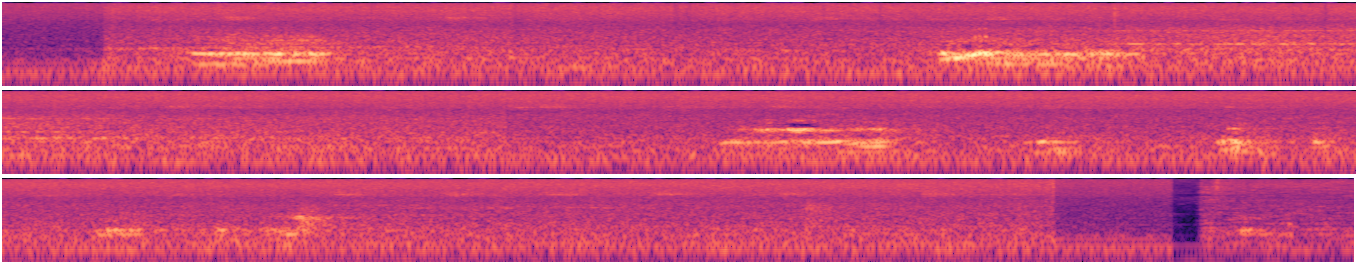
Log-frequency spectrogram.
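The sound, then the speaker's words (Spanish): A hiss-laden recording of steady static with a few faint, brief voice-like murmurs surfacing from the noise, the kind of ghostly fragment offered as a paranormal voice recording. “No pensaba yo que íbamos a empezar escuchando psicofonías.”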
